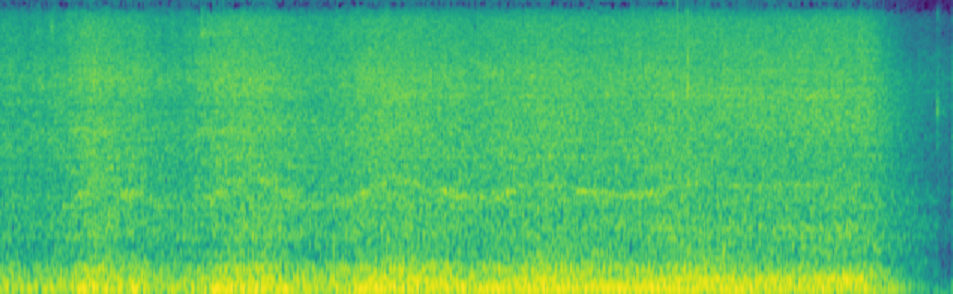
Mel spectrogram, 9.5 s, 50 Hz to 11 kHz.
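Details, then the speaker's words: 1992 Ford F150 after getting the fuel pump working, tank hanging on straps: low deep rumble, a little rough early, likely air in the fuel lines, then settles into a steady run before shutoff; fuel pump works. "It runs. A little rough out of there was probably just because of air in the lines, but fuel pump works and it runs, so that's good."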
